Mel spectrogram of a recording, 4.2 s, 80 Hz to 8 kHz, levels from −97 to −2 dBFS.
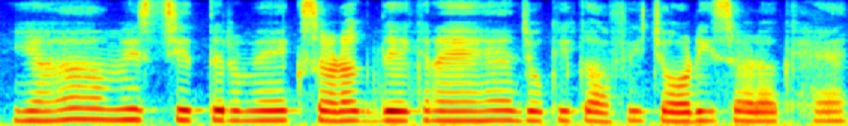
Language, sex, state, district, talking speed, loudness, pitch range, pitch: Hindi, female, Bihar, Patna, 225 wpm, -15 LUFS, 215-225 Hz, 220 Hz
